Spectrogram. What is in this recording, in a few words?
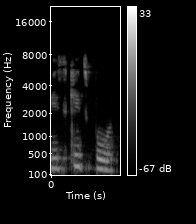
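"biscuit bone", Nigerian Pidgin, female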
